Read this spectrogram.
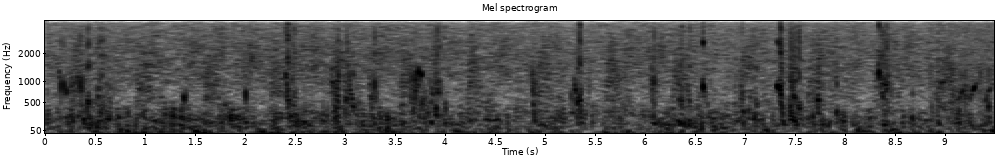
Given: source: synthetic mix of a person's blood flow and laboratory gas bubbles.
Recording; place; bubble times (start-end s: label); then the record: Doppler ultrasound of blood flow; subclavian vein
0.00-0.06 s: bubbles
0.09-0.70 s: bubbles
1.34-1.44 s: bubbles
1.75-1.82 s: bubbles
1.96-2.05 s: bubbles
2.38-2.51 s: bubbles
2.75-3.16 s: bubbles
3.21-3.34 s: bubbles
3.61-4.04 s: bubbles
4.81-4.95 s: bubbles
5.21-5.43 s: bubbles
5.64-5.84 s: bubbles
6.02-6.13 s: bubbles
6.27-6.46 s: bubbles
6.54-6.65 s: bubbles
6.85-6.96 s: bubbles
7.01-7.14 s: bubbles
7.23-7.61 s: bubbles
7.63-7.82 s: bubbles
7.86-7.94 s: bubbles
8.28-8.47 s: bubbles
8.59-8.70 s: bubbles
8.81-9.47 s: bubbles
From the record:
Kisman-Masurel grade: 242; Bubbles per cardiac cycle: several, 3 to 8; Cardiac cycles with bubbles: 100%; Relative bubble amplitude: moderate (0.250 to 0.450); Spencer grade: 3 (all of the cardiac periods contain showers or single bubble signals, but not dominating or overriding the cardiac motion signals); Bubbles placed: anywhere in the cardiac cycle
